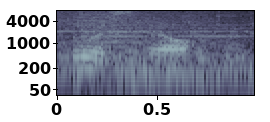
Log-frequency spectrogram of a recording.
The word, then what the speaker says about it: Louisville: Louisville. That's not how you say it.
